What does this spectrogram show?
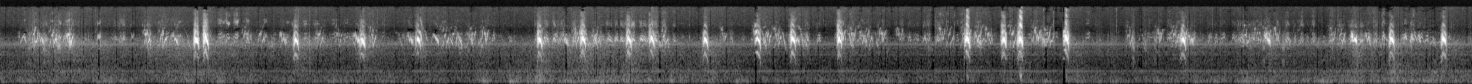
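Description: Small birds chirping close by: many short, sharp chirps coming at irregular intervals, with the loudest ones near the middle. A faint steady hum runs underneath.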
